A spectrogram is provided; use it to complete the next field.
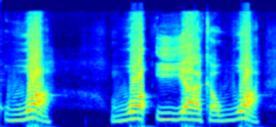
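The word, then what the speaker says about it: إياك: Okay, don't say wa, wa iyaka wa. The waw is not a heavy letter, guys. It's a light letter.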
